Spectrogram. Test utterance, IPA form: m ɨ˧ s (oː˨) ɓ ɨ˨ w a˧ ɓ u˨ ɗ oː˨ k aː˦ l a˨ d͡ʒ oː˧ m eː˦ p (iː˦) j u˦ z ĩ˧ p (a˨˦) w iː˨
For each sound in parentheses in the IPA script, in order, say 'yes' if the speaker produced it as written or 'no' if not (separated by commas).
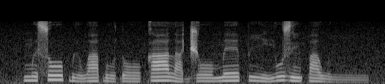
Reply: no, no, no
